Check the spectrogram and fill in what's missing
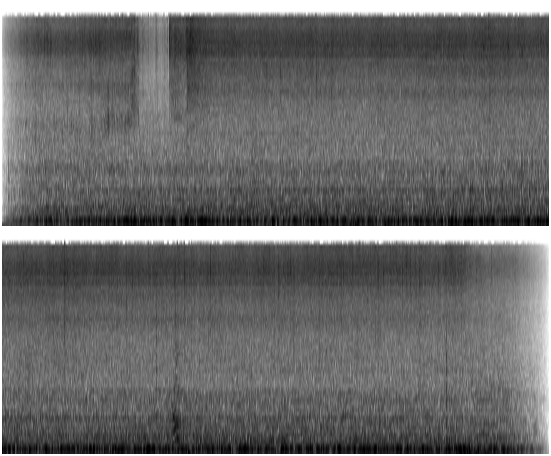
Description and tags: meat grill
The sizzling sound of a piece of meat being grilled at the kitchen of UPF Communication Campus in Barcelona.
